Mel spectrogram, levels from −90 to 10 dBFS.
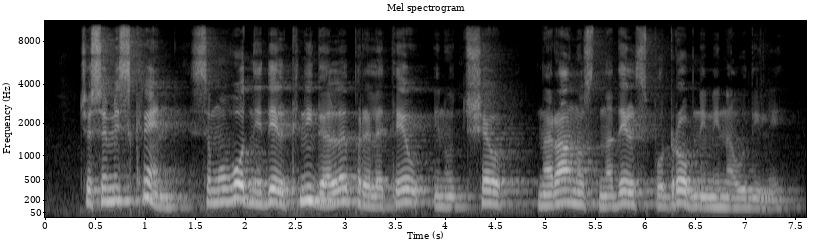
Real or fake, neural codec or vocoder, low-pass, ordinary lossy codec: real; none; 9.9 kHz; none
